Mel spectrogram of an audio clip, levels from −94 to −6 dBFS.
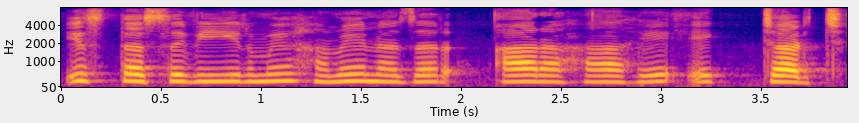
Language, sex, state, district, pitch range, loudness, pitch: Hindi, female, Madhya Pradesh, Bhopal, 230-250 Hz, -18 LUFS, 240 Hz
